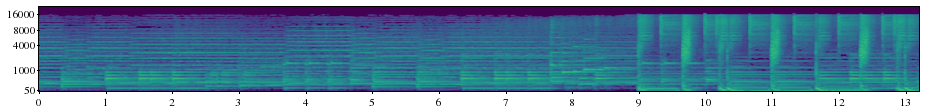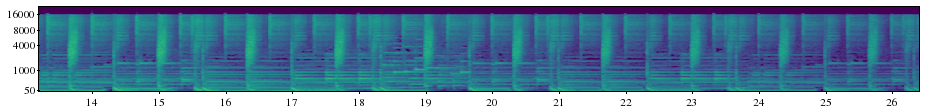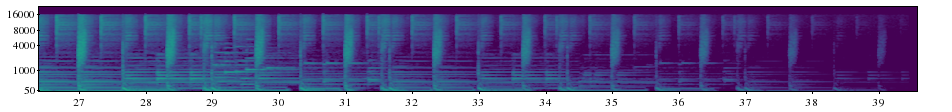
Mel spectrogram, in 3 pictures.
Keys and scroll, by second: 0.2 m, 0.3 space, 3.6 m, 3.7 space, 18.6 m, 18.7 space, 21.7 Escape, 24.2 Escape, 29.0 e, 29.1 space.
